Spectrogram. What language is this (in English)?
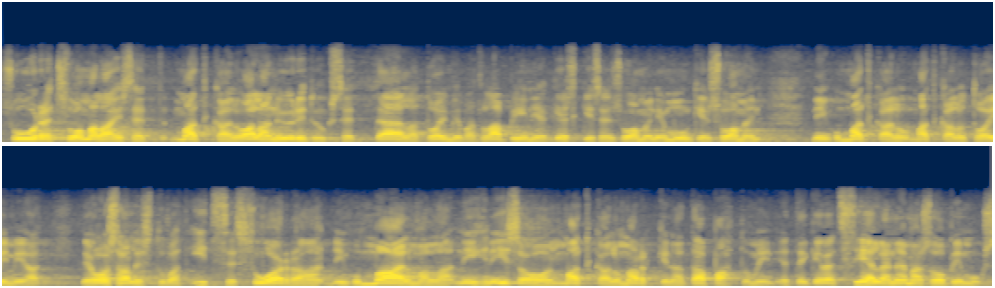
Finnish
